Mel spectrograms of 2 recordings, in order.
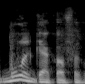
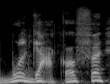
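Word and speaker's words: Bulgakov (Булгаков): C'è uno studente a Parma che dice che alla sua lettrice di russo che gli sarebbe piaciuto fare una tesi su Bulgakov, con l'accento sulla U. Lei lo bacchetta, gli dice, si dice Bulgakov, e da qui nasce l'interesse di Paolo Nori per la letteratura russa, che è anche molte volte tradotto.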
